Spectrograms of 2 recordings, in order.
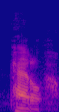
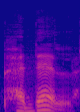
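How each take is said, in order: First: It is said like the English word paddle. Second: It is said the official padel way.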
